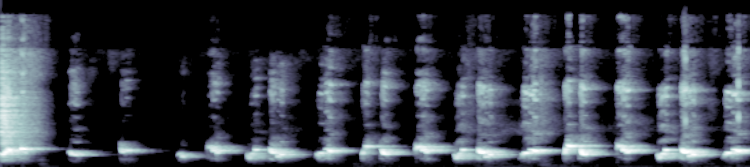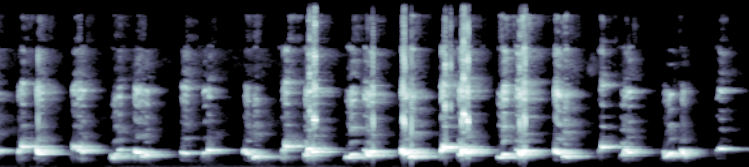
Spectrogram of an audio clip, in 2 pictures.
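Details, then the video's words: Song of a yellow-vented bulbul played to make even mute bulbuls respond: an unbroken eleven-second cascade of gurgling, liquid chirps, quick rising and falling notes at a brisk, slightly uneven pace. "coba sekali PANCING trucuk BISU MANAPUN pasti RESPON NYAUT dengan kicauan ini"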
